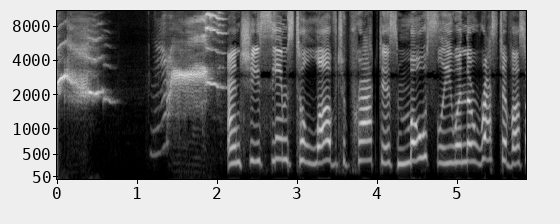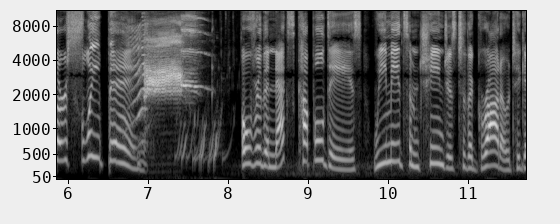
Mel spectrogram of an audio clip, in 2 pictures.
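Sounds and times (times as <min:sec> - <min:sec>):
high-pitched squealing screams of a baby mermaid: 0:00.0 - 0:02.1, 0:06.8 - 0:07.8
speech: 0:02.1 - 0:11.7.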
